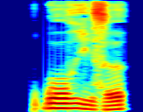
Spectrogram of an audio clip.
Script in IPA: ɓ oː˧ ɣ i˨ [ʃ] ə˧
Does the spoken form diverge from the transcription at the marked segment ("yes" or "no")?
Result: yes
